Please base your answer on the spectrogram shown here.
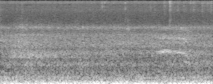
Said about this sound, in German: Und hier ist auch ein ganz schöner Wind. Und hier ist so ein kleiner Baum und immer wenn der Wind kommt, vielleicht hört ihr auch das Rauschen der Blätter, dann fallen so ein paar Blätter ab.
